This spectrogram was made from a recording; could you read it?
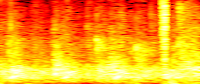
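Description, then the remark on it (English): A crowd applauds God for his grace in their lives, a dense, steady wash of many hands clapping with no break, one sharper clap standing out near the end. “Let's actually applaud God for his grace in our lives.”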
